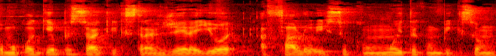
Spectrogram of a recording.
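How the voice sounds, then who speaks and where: A man with a Spanish accent talks at a very fast pace over noticeable background noise. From Ecuador. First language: Spanish (speaking Portuguese). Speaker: economist podcaster. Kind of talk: casual monologue podcast. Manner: halting, self-correcting.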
